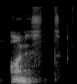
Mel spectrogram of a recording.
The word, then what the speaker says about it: honest: ال H دي مش هتتنطق. Silent. أقول إيه؟ Honest. Honest.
